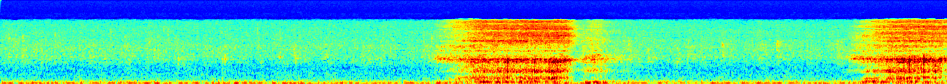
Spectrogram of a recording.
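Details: Low, rough rattling snores during inhalation over steady room noise, about two breaths in ten seconds; adult snoring during sleep.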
